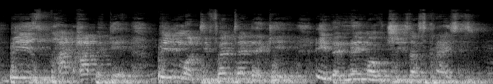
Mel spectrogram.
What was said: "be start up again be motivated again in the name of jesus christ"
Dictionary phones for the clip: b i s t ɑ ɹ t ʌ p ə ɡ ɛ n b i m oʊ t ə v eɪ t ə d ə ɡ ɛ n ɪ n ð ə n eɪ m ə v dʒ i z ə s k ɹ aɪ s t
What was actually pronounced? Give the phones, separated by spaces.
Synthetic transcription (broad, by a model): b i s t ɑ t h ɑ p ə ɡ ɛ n b i m oʊ t ə v eɪ t ə d ə ɡ ɛ n ɪ n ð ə n eɪ m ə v dʒ i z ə s k ɹ aɪ s t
